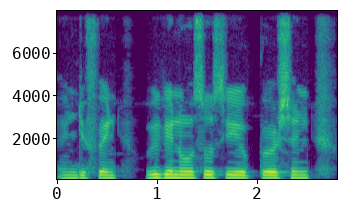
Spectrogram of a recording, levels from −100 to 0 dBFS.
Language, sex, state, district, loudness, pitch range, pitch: English, male, Nagaland, Kohima, -16 LUFS, 145-150 Hz, 150 Hz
